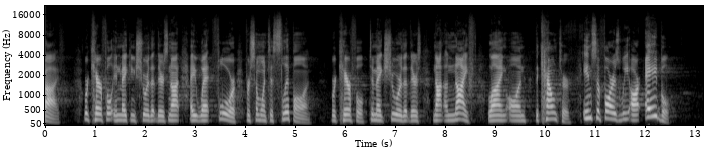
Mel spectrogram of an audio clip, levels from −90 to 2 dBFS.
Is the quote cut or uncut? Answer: cut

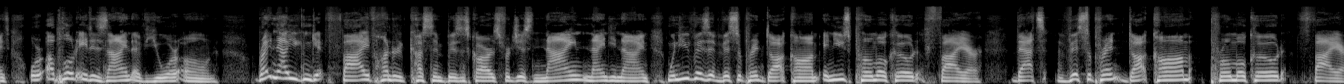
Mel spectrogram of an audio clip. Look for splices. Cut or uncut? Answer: uncut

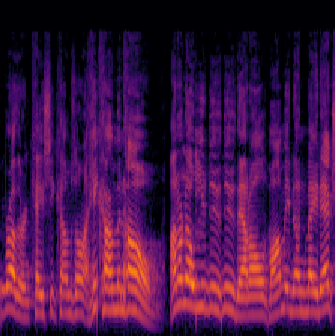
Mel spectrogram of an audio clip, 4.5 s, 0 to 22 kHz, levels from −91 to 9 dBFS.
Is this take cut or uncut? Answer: cut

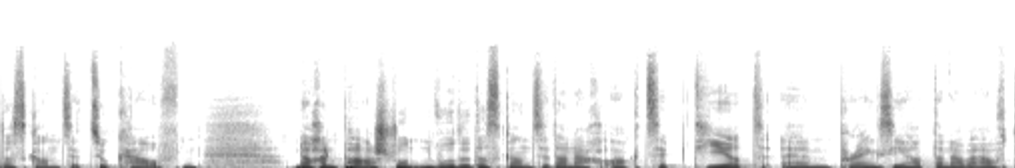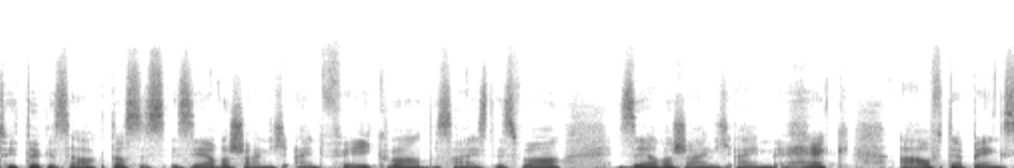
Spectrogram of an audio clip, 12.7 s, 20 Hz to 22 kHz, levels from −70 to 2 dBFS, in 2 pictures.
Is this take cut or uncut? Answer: uncut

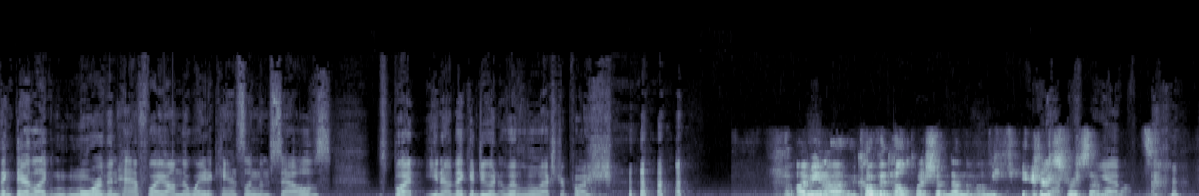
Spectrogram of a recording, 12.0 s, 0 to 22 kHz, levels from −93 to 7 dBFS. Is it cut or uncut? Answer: uncut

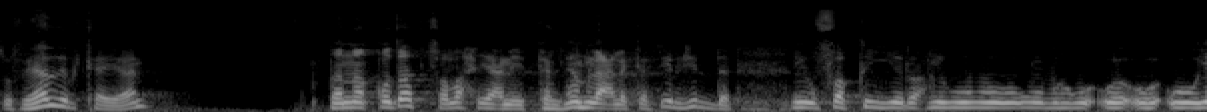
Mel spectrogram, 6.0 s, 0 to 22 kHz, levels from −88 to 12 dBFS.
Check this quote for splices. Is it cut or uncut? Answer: cut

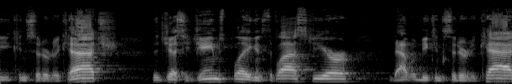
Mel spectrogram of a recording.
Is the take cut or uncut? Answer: cut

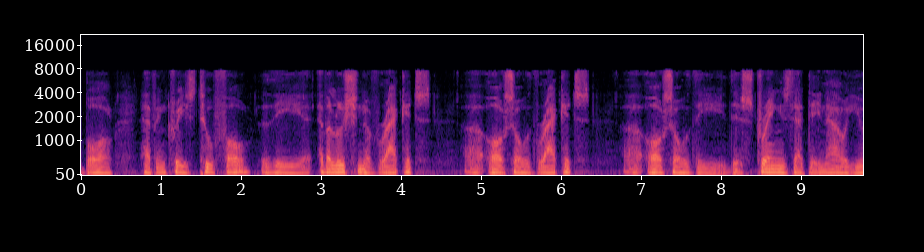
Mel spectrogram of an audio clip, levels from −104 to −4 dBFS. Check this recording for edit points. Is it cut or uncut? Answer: cut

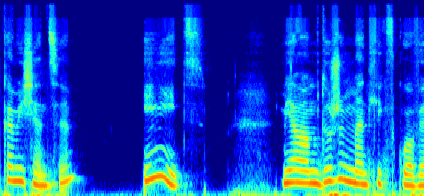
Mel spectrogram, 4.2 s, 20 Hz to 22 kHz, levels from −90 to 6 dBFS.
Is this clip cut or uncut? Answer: uncut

